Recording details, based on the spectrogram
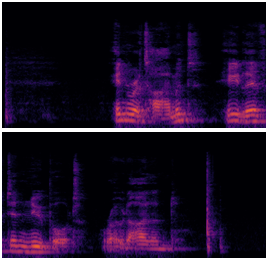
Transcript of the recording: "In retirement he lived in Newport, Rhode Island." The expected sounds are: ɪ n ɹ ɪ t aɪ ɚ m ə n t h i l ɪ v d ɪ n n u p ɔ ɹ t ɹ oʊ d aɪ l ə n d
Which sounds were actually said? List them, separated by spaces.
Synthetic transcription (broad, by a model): ɪ n ɹ ɪ t aɪ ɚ m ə n t h i l ɪ v d ɪ n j u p ɔ t ɹ oʊ d aɪ l ə n d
